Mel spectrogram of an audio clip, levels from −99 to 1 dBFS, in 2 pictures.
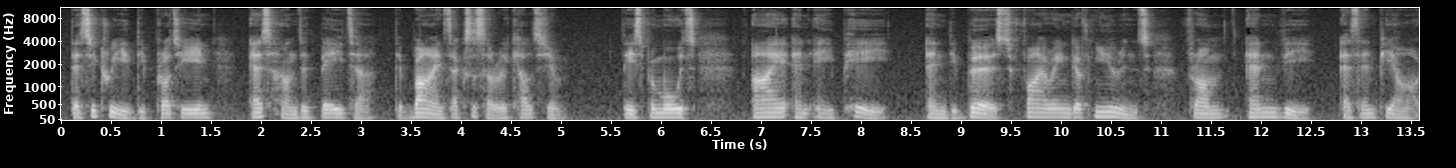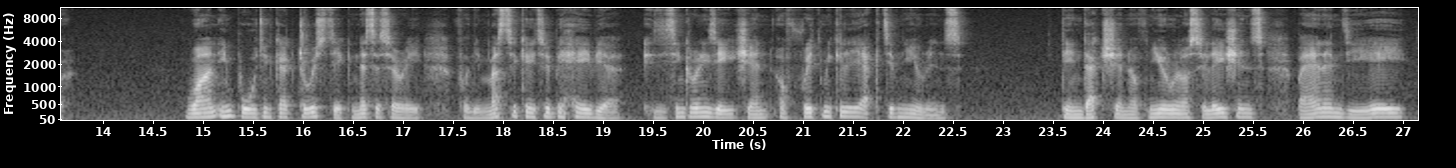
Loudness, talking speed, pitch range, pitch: -20 LUFS, 100 wpm, 100-120 Hz, 115 Hz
